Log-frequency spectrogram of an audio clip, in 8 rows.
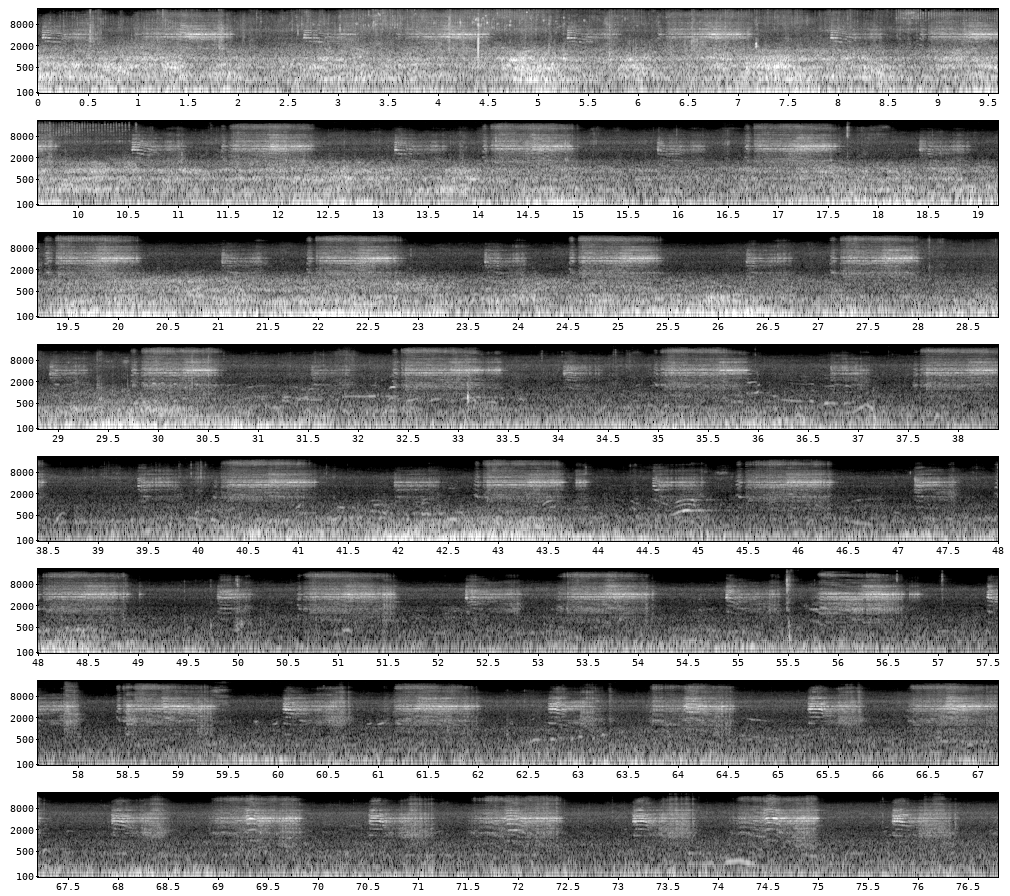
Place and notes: {"title": "Ogrodowa, Lusowo, Polska - swing at the lake", "date": "2020-08-29 14:27:00", "description": "woman relaxing with her child on a big swing, planes taking off from a nearby, airport, a few people playing in the water, bikers passing by (rolnad r-07)", "latitude": "52.43", "longitude": "16.69", "altitude": "81", "timezone": "Europe/Warsaw"}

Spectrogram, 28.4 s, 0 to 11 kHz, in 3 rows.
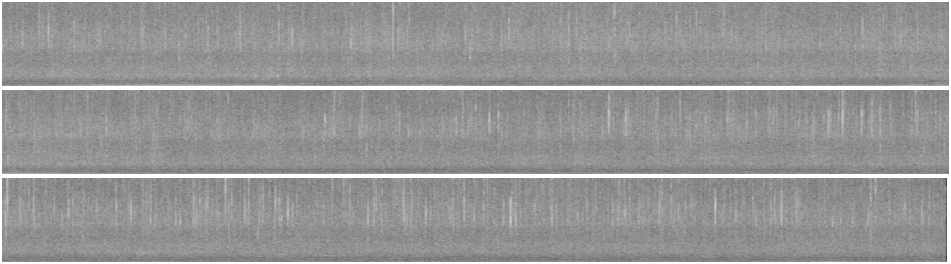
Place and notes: {"title": "Secret listening to Eurydice, Celje, Slovenia - after reading poems rain ...", "date": "2014-06-13 18:04:00", "latitude": "46.23", "longitude": "15.26", "altitude": "243", "timezone": "Europe/Ljubljana"}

